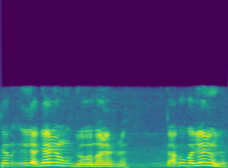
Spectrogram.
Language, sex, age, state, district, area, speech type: Gujarati, male, 60+, Gujarat, Junagadh, rural, spontaneous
